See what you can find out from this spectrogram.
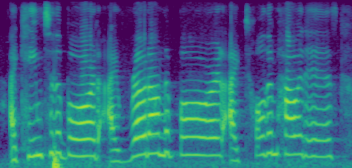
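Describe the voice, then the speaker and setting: A woman's raised, projected voice carries at a high pitch with a bright, sharp tone. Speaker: engineering professor. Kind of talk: conference talk. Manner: fast; animated.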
